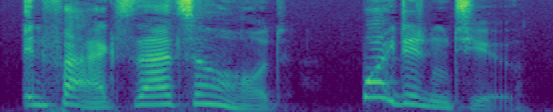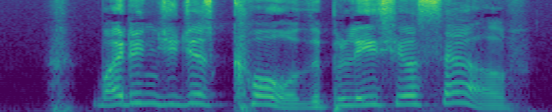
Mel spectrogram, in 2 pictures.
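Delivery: high, quizzical questioning; puzzled villain. A narrator's reading. Villain wondering why his victim never called police, puzzled.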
